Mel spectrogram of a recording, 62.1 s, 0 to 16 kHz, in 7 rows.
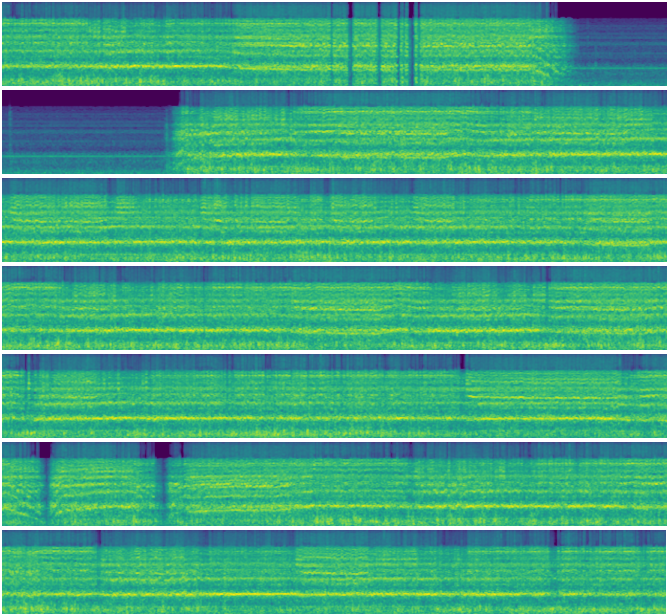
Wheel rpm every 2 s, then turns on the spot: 230, 220, 210, 100, 0, 60, 210, 210, 220, 220, 220, 220, 230, 220, 230, 220, 220, 220, 220, 230, 230, 210, 140, 160, 230, 230, 220, 220, 220, 230, 240.
none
